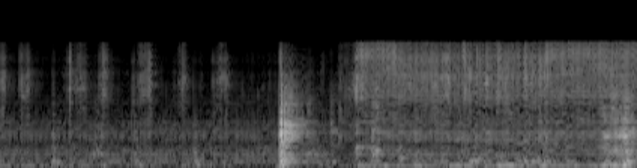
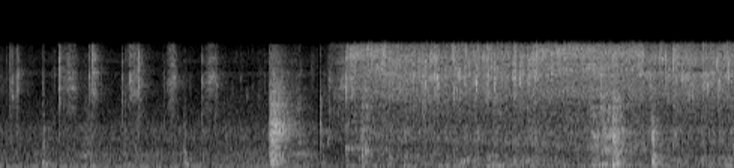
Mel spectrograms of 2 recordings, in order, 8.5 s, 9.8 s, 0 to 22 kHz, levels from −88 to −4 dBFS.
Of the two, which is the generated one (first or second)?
first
